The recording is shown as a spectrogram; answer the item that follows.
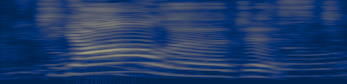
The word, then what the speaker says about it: geologist: this in our title how do we pronounce it third syllable weak and the last syllable also a very weak watch geologist geologist geologists geologist very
